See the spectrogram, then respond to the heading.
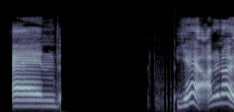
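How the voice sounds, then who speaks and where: A woman speaks with an Australian accent and lively intonation, her tone bright and sharp. The sound is dry and close, with no echo. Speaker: podcast co-host. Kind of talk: casual chat. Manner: loud.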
